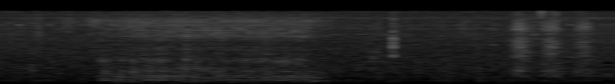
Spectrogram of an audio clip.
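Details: One low, rumbling snore over a noisy room background, followed by faint sniffing sounds; snoring during sleep.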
